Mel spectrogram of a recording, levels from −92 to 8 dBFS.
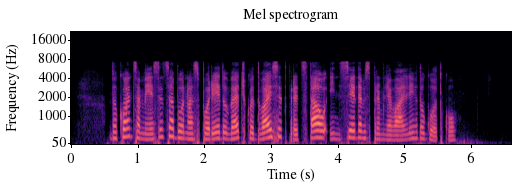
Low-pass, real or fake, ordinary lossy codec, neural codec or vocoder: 7.2 kHz; fake; none; codec, 16 kHz, 8 kbps, FreqCodec, smaller model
